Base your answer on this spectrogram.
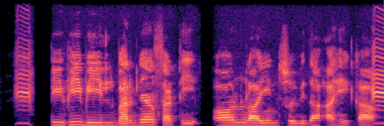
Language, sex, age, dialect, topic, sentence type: Marathi, male, 41-45, Northern Konkan, banking, question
